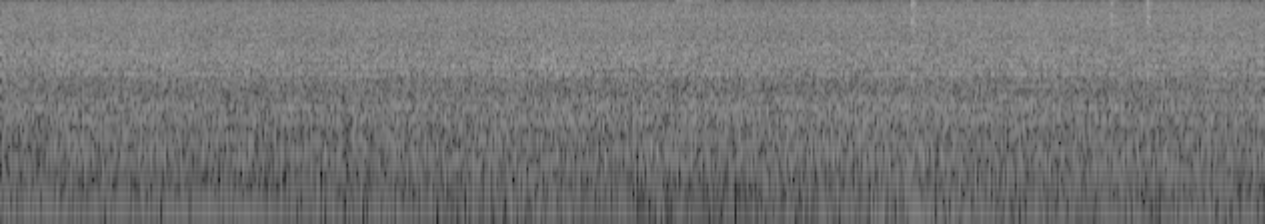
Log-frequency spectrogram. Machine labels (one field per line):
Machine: fan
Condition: normal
